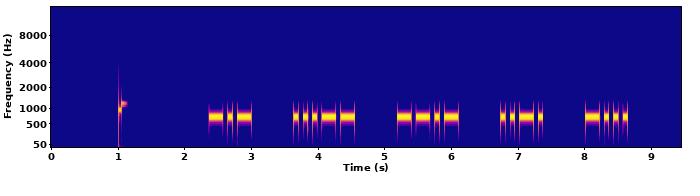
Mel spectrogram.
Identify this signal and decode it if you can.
Morse code, heard as a keyed tone, about 17 wpm, spaced as for 10 wpm, 700 Hz. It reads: K3QFB
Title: USA Call Signs - 3x Character Spacing - 17wpm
